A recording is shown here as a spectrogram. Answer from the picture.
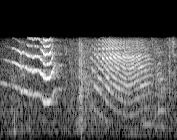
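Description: Door hinges squeaking as a wooden door swings open: two drawn-out creaks, the first falling in pitch, the second dipping and then rising again, with a light knock about a second in.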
